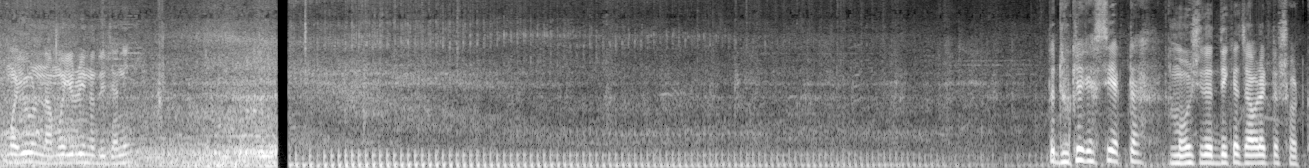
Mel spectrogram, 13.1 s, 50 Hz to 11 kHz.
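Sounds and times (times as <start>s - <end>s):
small engine puttering: 1.9s - 10.5s.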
